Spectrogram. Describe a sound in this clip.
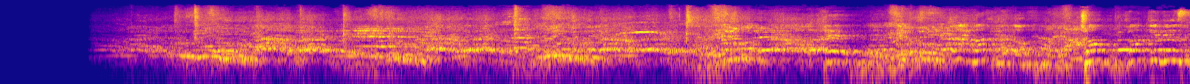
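A man raps loudly into a microphone over a loudspeaker.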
